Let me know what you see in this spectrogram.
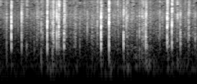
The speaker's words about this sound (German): Regen prasselt am Morgen gegen das Zelt. Zum Glück verzieht er sich bald und für den Rest des Tages strahlt die Sonne vom wolkenlosen Himmel.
